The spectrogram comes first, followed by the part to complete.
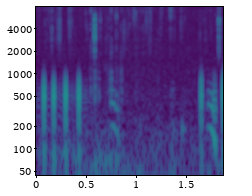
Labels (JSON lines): {"label": "biophony, knock croak", "recorder": "SoundTrap 300"}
